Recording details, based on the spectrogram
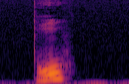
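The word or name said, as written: bro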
